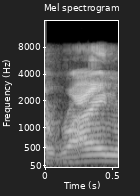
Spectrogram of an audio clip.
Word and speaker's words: Rhine: Maybe it was the Rhine River. Am I even saying that right? Uh, yeah, it was Patton pissing in the Rhine, but anyway.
